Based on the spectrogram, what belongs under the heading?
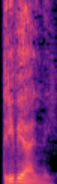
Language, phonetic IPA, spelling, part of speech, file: Russian, [trʲɪvʲɪˈalʲnɨj], тривиальный, adjective, Ru-тривиальный.ogg
- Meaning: 1. trivial (common, ordinary) 2. obvious 3. hackneyed 4. truistic 5. cut and dried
